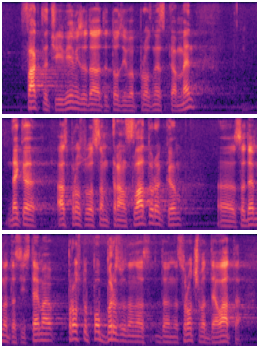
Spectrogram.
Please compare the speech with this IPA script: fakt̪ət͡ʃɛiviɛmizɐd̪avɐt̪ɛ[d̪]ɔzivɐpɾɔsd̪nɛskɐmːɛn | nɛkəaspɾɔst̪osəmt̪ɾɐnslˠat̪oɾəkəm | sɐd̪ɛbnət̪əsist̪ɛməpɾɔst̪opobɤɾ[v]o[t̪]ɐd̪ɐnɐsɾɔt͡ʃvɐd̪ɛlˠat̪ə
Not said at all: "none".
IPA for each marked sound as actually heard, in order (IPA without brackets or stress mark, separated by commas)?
t̪, z, d̪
